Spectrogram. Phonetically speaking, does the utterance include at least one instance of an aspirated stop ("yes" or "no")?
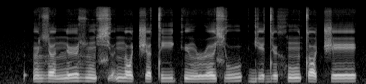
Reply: no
